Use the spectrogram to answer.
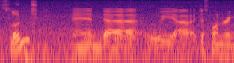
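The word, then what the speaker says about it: Slunj: towards brass Stoke and slunge I don't know how you pronounce it s-l-u-n-j uh slung is how I call it but the J is probably pronounced with the Y so big anyway that's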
